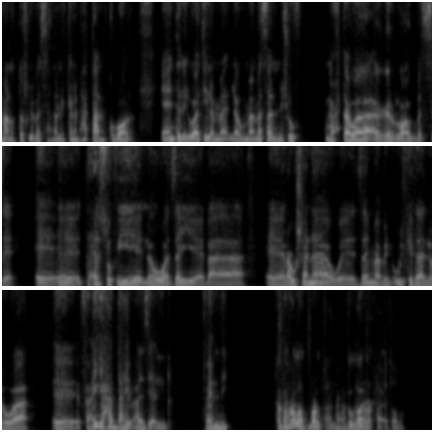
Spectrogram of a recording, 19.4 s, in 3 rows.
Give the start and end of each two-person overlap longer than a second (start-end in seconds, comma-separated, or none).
17.0-18.6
